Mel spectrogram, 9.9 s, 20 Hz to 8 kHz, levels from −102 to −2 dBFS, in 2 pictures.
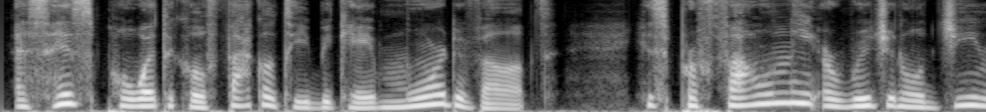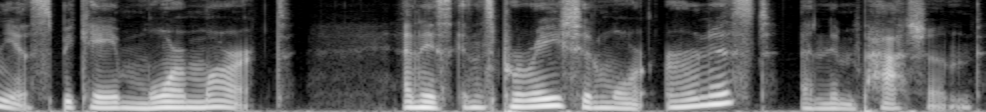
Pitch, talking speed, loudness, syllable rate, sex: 170 Hz, 130 wpm, -18 LUFS, 5.3 syllables/s, female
